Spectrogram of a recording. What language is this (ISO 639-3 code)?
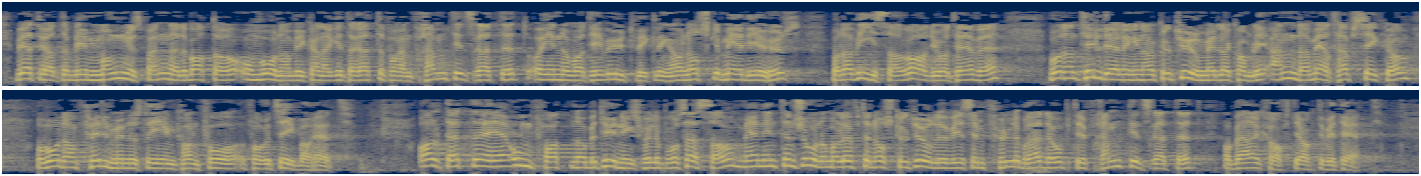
nob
